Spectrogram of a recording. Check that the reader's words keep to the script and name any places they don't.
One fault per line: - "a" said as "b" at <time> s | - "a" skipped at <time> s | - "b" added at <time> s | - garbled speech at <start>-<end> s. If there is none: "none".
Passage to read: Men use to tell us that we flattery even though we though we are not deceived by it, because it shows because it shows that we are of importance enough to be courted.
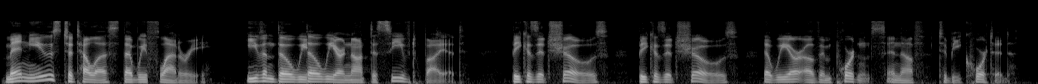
none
